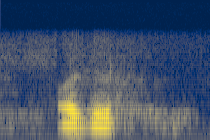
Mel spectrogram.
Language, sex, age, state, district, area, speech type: Nepali, male, 18-30, West Bengal, Kalimpong, rural, conversation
